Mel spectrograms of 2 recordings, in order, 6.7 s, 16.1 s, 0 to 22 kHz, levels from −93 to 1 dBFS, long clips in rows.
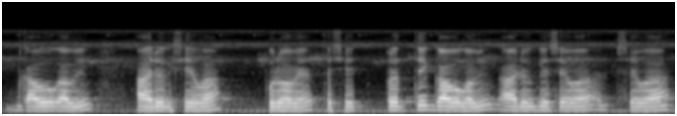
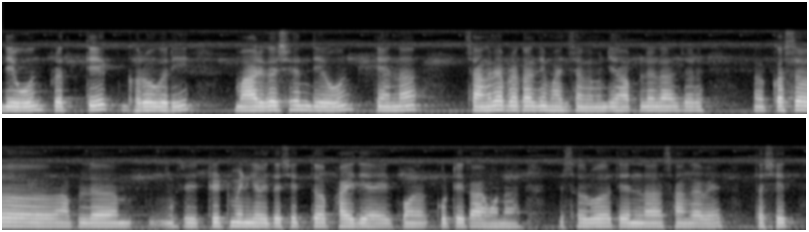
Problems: constant background noise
